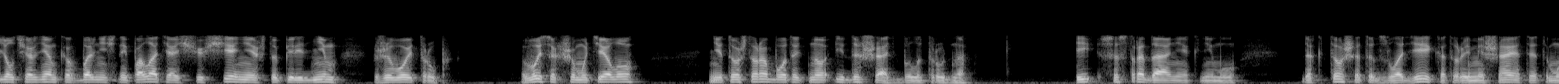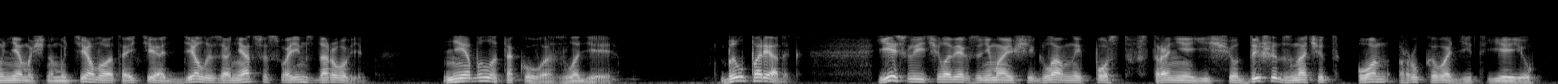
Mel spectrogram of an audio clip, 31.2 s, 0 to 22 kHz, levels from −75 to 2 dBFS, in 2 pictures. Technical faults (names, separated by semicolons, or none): none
